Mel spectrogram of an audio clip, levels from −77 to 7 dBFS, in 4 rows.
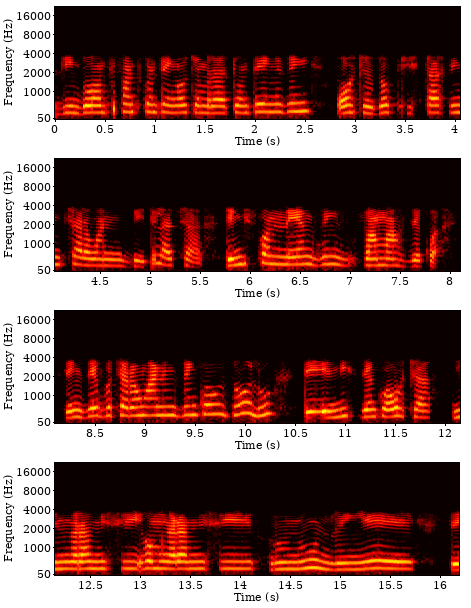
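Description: From start to finish the speech carries AMR narrowband mobile codec damage: nothing passes above 3.7 kHz or below 300 Hz, and the low-bitrate vocal-tract model leaves a plainly buzzy, synthetic texture, which fits roughly 7.4 kbps AMR-NB. A simple telephone band filter alone would sound muffled but not buzzy or synthetic.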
